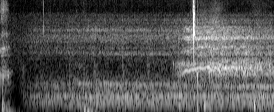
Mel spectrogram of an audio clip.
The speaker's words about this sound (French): Il y a même des chevaux. On entend des chevaux.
